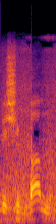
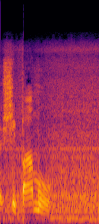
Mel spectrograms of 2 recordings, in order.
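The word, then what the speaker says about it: Xibamu: Shibam is a gun. Interestingly, in Shangaan, XI is pronounced she. So Shibam is spelled X-I-B-A-M-U. Kind of don't really pronounce the U at the end.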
